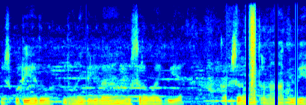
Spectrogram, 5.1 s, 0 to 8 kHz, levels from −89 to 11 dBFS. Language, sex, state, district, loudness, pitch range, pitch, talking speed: Hindi, male, Jharkhand, Sahebganj, -22 LUFS, 115-120 Hz, 120 Hz, 235 wpm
